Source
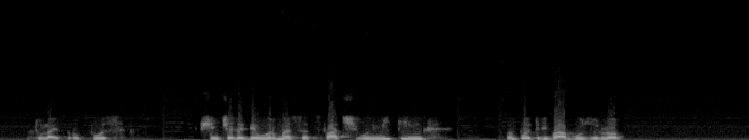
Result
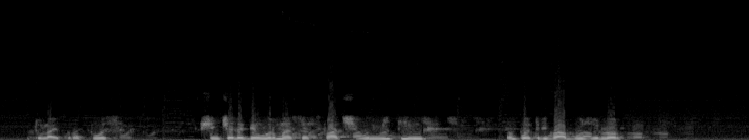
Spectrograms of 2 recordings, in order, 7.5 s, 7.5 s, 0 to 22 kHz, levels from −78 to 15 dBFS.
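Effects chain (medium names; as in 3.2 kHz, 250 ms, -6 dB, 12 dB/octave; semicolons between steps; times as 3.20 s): repeats whose band climbs or falls 260 ms, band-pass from 840 Hz, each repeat 0.7 oct, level -9.5 dB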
